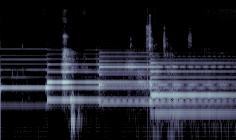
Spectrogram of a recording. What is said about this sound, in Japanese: チャイムです。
